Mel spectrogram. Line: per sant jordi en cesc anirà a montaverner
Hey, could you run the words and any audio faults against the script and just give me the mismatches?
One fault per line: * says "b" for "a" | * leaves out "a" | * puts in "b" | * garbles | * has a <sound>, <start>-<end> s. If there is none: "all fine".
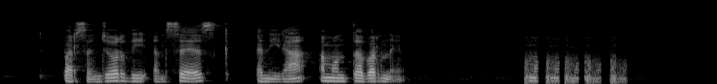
* has a laugh, 5.2-6.3 s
